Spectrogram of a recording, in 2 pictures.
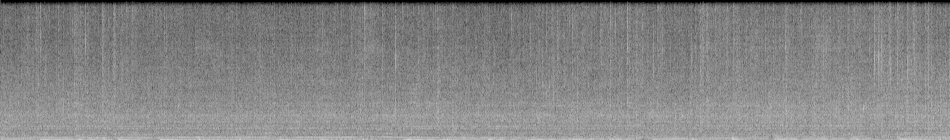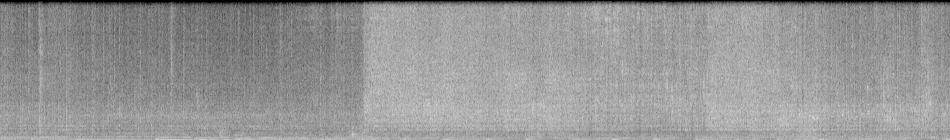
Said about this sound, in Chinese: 炒一炒，煎一煎，再盖上锅盖。我大概焖了十秒左右，杏鲍菇的边边还没有上色，可以把杏鲍菇的侧边站起来，这样子煎。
